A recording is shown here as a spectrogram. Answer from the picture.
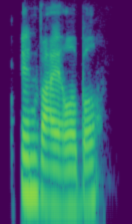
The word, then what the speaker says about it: inviolable: How do you pronounce that word? – Inviolable. You did it right.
